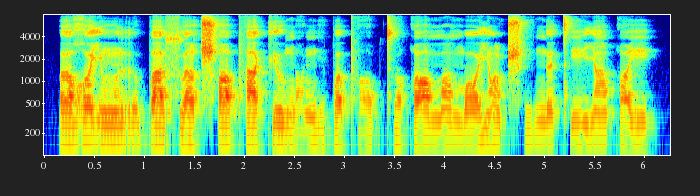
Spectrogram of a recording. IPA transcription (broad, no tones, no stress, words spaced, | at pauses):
ʌʁʷɘ jũrṳ pasʷaʈ͡ʂʰɑ pʰakʲuŋɑ̤ ŋi̤pʌpʰɑ̤btʰṳ qʷɑmɑ̃mɔjɔ̃ ʈ͡ʂʰi̤ŋɘtʼijã qʷi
